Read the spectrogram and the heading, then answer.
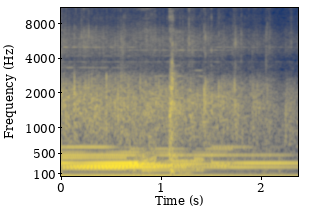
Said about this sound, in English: Come on, give God a hand clap of praise for our sister.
